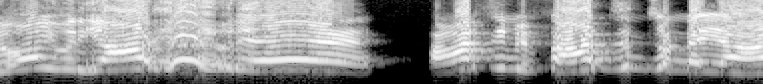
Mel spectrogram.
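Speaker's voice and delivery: high, loud and slow, wailing in disbelief; exasperated outburst. Acted. Fed up with the interviewer's RCB question, loud wailing outburst.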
